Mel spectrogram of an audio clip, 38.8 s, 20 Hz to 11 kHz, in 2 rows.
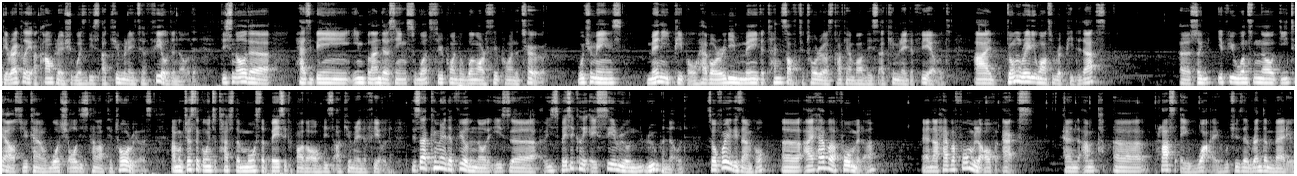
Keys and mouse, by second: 0.0-2.8 typing, 0.7 click, 2.0-2.7 drag, 24.3-30.4 middle drag, 32.8 d, 33.1-34.3 drag, 34.3-38.7 typing, 34.5 click, 35.2 click, 35.6 click, 36.5 click, 37.1 click.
